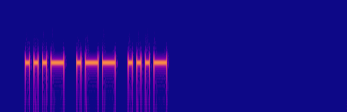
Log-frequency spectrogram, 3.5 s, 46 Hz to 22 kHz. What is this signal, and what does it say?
Morse code, heard as a keyed tone, about 28 wpm, 700 Hz. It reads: VWV
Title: USA Call Sign Postfixes - 3 Letters 28wpm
